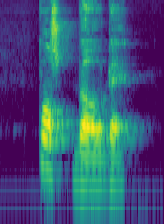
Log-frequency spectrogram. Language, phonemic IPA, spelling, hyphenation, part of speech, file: Dutch, /ˈpɔstˌboː.də/, postbode, post‧bo‧de, noun, Nl-postbode.ogg
- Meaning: postperson, mailperson (a person who delivers the mail), letter carrier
